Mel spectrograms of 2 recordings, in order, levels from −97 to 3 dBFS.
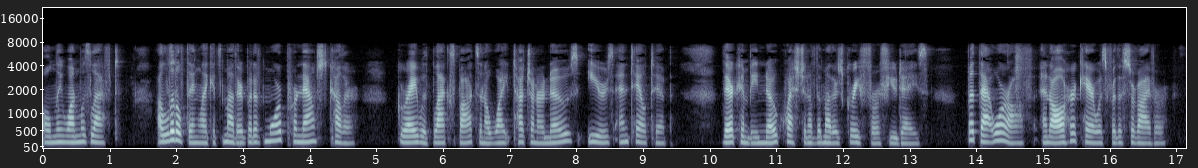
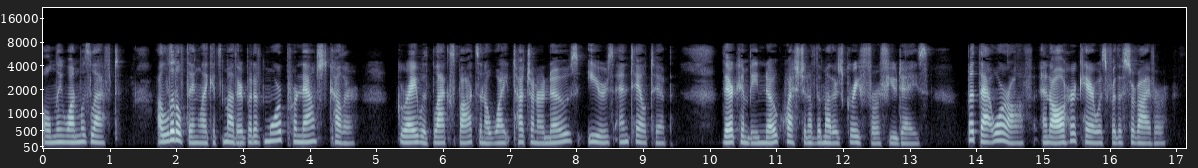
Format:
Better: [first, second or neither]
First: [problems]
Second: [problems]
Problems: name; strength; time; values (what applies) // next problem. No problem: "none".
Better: first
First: none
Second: noise reduction (neural mask model Resemble Enhance denoiser)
